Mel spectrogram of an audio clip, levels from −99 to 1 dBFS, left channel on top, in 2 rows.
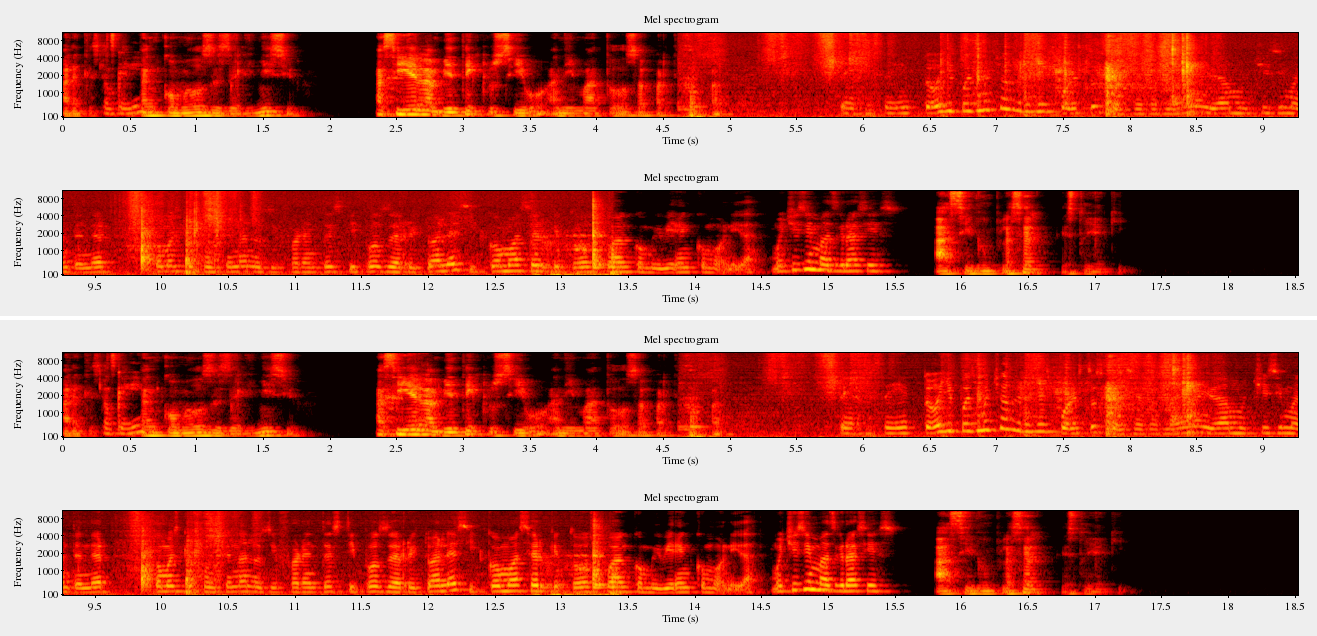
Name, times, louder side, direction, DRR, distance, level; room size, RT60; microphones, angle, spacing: voice 1, 0.0-1.8 2.4-5.0 15.8-17.2, left 2 dB, 25° left, 0.6 m, -39 dB
voice 2, 2.4-2.8 5.8-15.5, right 2 dB, 45° right, 0.5 m, -41 dB
sound 1, 4.6-13.4, left 3 dB, 65° left, 0.7 m, -40 dB
2.6 x 2.5 x 4.1 m
head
